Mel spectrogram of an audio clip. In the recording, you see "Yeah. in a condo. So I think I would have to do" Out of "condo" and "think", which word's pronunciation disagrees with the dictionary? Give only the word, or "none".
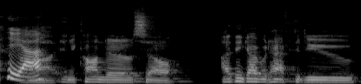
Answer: none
